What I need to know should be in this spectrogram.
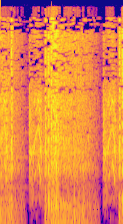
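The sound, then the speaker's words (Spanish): A motor scooter engine cranking and failing to start, with harsh, noisy sputtering bursts broken by two short pauses. “No me digas que no arrancó. La mierda de motoneta no arrancó.”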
